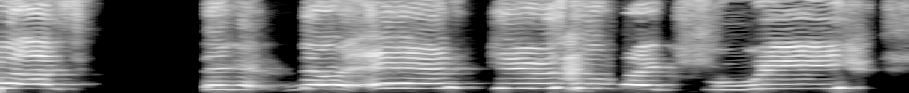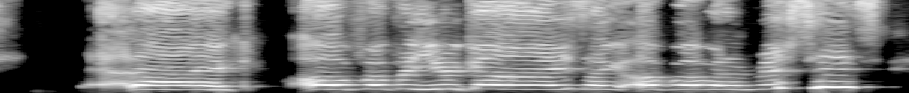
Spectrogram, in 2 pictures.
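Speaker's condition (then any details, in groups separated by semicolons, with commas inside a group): Cerebral palsy; present from birth; speech therapy throughout childhood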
